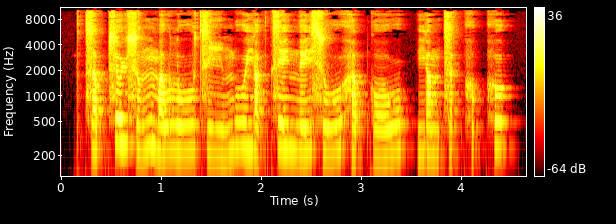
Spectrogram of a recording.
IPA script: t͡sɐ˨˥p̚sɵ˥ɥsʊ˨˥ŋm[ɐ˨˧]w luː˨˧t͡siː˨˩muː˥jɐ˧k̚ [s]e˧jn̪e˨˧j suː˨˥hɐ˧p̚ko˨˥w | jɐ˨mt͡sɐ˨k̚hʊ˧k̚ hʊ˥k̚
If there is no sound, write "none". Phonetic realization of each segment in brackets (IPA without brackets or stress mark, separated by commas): ɐ˨˧, t͡s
